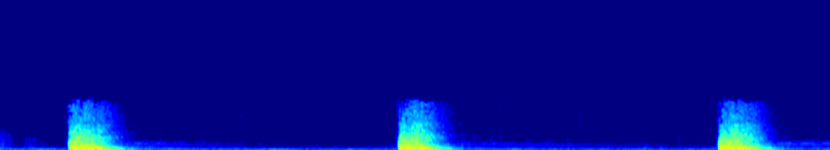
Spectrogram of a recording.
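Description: Three revolver shots fired at a target, each a sharp loud crack with a short decay, spaced evenly a few seconds apart over a low steady hum.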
